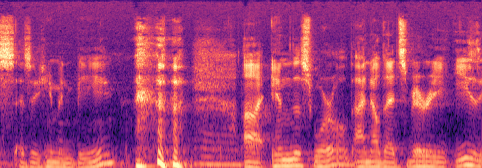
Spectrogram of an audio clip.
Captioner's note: chuckles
